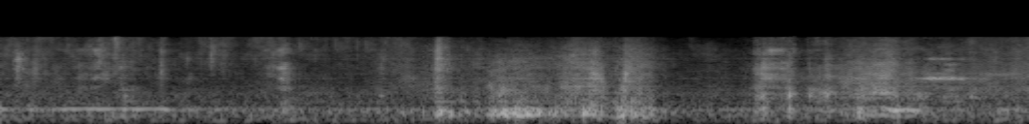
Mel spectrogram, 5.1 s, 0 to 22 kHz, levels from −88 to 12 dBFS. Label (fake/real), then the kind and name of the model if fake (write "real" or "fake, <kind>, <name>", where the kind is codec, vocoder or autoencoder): fake, vocoder, Vocos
